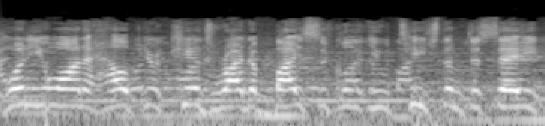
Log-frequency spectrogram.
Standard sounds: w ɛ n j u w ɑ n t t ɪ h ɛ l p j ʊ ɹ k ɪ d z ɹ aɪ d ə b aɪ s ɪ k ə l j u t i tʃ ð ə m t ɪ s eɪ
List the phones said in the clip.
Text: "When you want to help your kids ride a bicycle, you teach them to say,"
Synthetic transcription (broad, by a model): w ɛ n j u w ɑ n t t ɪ h ɛ l p j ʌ ɹ k ɪ d z ɹ aɪ d ə b aɪ s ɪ k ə l j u t i tʃ ð ə m t ɪ s eɪ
